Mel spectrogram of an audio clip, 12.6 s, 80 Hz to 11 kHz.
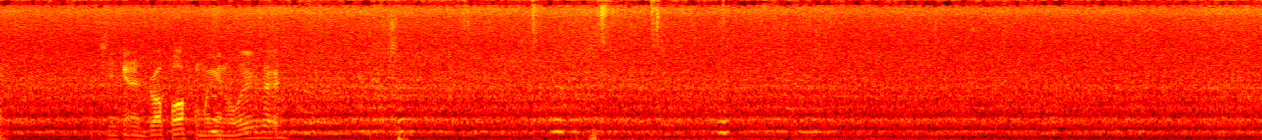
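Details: Honey bees from a thriving HiveIQ hive in Australia, almost mid-Autumn 2023, as it is opened to add a box of empty frames. Brief speech early on, then a long even hum with a few soft clicks and taps.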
